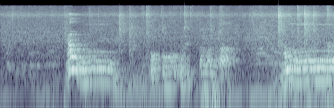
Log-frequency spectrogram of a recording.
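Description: A dog whines and yelps in high, wavering cries.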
